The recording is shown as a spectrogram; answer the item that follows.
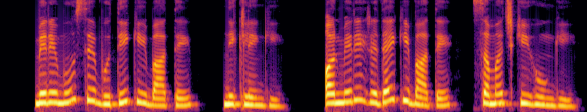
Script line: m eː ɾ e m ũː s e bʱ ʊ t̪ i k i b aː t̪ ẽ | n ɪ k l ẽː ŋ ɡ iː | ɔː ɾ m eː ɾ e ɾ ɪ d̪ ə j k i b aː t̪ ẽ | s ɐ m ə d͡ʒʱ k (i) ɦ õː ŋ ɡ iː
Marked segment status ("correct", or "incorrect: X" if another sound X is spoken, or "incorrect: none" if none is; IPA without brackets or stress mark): correct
